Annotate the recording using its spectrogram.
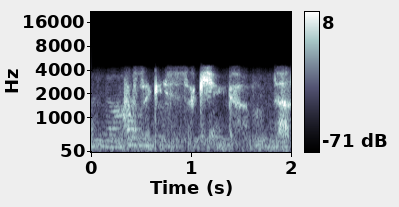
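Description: A person whispering in short, breathy bursts.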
